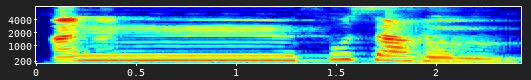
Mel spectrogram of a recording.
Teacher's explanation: اب یہاں پہ بتا دیتی ہوں آپ کو کہ یہ جو نون ہے جزم والا، جب جزم والا نون آئے گا اور اس کے آگے اخفا کا حرف آئے گا، یہ فا جو ہے اخفا کے حرف میں سے ہے، تو ہم اس نون کو 2 سیکنڈ کے لیے اس کا اخفا کریں گے، 2 سیکنڈ کے لیے ناک میں رکھیں گے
